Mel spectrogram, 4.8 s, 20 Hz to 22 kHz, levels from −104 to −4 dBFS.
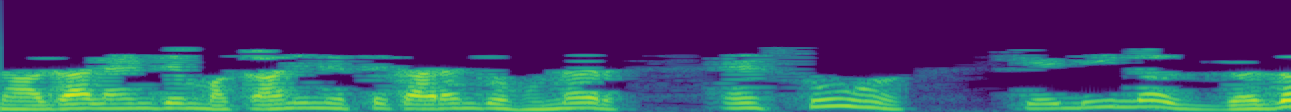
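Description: Speech, likely put through heavy MP3 compression at a very low bitrate throughout, which cuts everything above 3.8 kHz and leaves a dull, watery, swirling sound with smeared attacks.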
